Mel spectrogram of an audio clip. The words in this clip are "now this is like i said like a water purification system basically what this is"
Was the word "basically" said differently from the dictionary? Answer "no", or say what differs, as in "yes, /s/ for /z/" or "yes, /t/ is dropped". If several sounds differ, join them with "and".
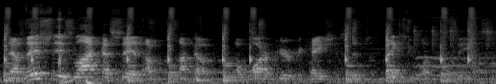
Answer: yes, /s/ is dropped and /l/ is dropped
